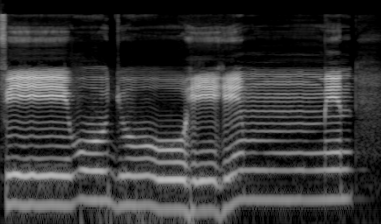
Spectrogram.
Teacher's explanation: Fi wujuhihim min, mim mati bertemu dengan mim. Nah, ini disebut dengan idgham mimi atau idgham mislain, karena sama, mim mati bertemu dengan mim.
